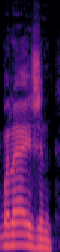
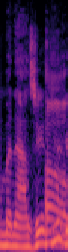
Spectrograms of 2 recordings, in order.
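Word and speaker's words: Minasian: They do have Zach Manajan as the GM. He's the eye. And then you have Buster's own IQ. I didn't say his name right. Well, no, Manazian.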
